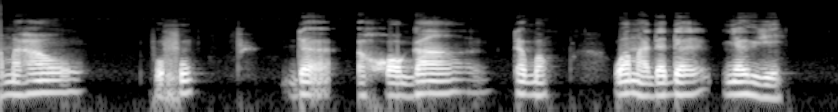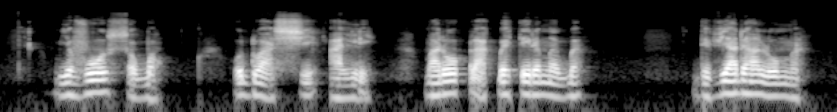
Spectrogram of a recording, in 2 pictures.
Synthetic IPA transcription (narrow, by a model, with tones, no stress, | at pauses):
a˨mə˨ɦa˦wo˦ | ɸo̰˨ɸu˦ | ɖə̰˦˨ | xɔ˨ɡã˦ | ɖ̥ə˦ɡ͡bɔ˦ | wʔo˦a˦m˨ã˨d̪ə˦d̪ə˦ | ɲɛ̃˦ɣi˨e˨ | je˨vu˦wo˦sɔ˨ɡ͡bɔ˨ | wo˦ɖo˦a˨ʃi˦ | a˨lḛ˨ | mã˨ɖə˦wo˦k͡pla̰˨k͡pe˦t̪e˦ɖə˦mə̃˨ɡ͡bɛ˦ | d̪ə˨vi˦a˨ɖə˦ɦã˦lo˨wo˦mɛ˨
